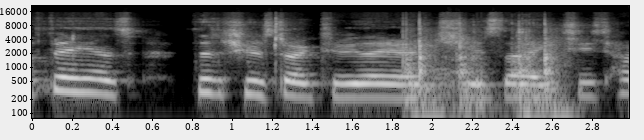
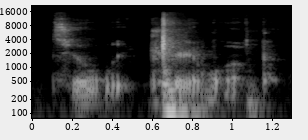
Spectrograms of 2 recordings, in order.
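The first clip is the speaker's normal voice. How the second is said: very low, soft silly tease; 9 dB quieter than usual. Pretend. Streamer teasing Caleb, low silly voice. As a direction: drop it right down, quiet and croaky.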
